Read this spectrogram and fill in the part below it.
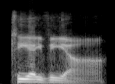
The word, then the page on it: TAVR: British English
